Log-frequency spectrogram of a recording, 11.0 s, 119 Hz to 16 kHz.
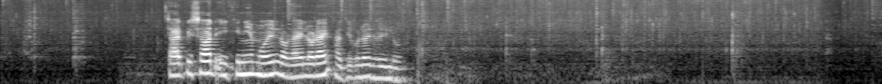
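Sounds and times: vegetables sizzling in oil: 0.0 - 11.0
metal spatula clicking on pan: 9.1 - 9.4.

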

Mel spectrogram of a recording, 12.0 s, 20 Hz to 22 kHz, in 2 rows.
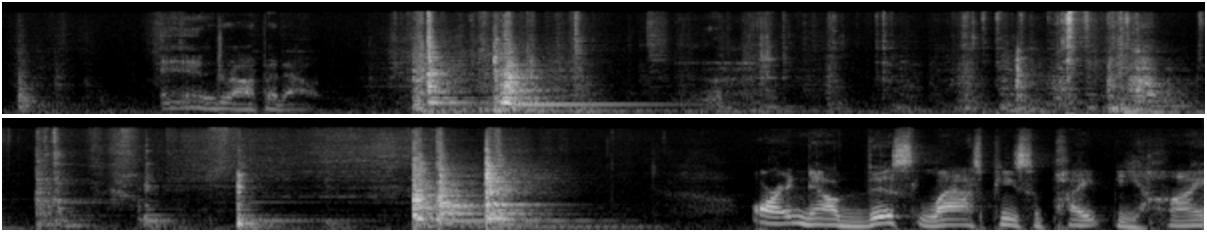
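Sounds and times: metal rubbing and scraping: 1.9 - 9.1.

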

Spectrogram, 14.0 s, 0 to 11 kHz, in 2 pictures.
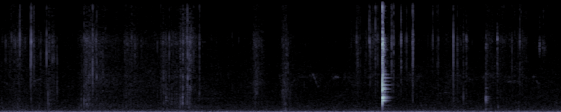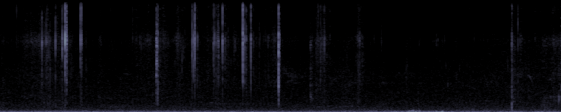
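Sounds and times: sharp clink: 4.8 - 5.1.

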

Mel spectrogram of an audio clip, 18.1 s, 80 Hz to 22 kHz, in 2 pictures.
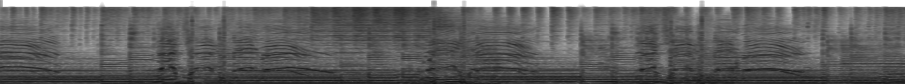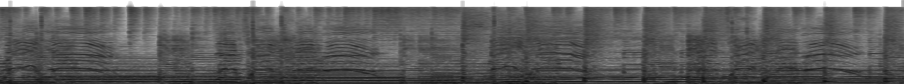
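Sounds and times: bending lead guitar line: 0.0 - 18.0
loud rock music: 0.0 - 18.0.

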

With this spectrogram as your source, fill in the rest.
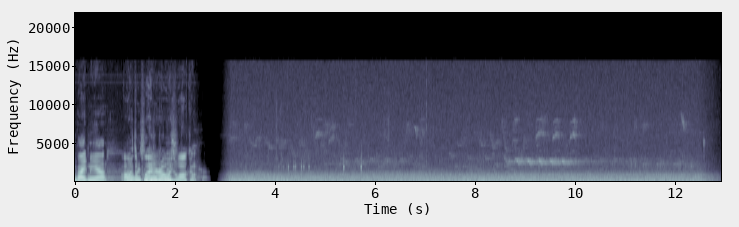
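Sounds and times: outdoor background rush: 2.9 - 12.9
small birds chirping: 3.0 - 12.9.

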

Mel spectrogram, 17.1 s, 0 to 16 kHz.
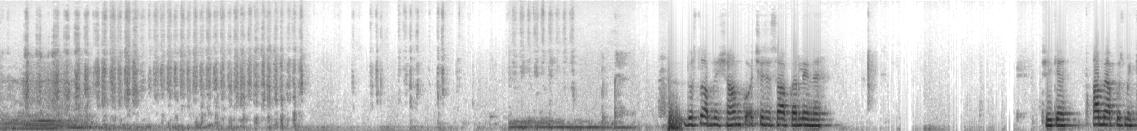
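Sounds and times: low steady hum: 0.0 - 3.7, 4.3 - 17.0
emery cloth rubbing metal: 7.6 - 9.0.

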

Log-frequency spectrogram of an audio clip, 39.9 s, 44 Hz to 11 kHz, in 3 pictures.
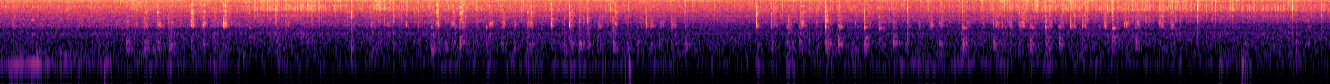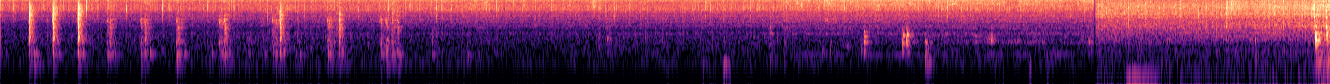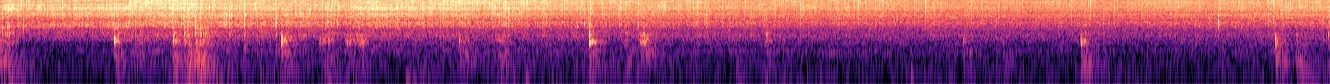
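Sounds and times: vegetables sizzling in a frying pan: 0.0 - 39.9
utensils clicking against pan: 1.2 - 2.8, 3.9 - 7.0, 7.6 - 11.8, 13.6 - 17.4, 27.7 - 33.3.

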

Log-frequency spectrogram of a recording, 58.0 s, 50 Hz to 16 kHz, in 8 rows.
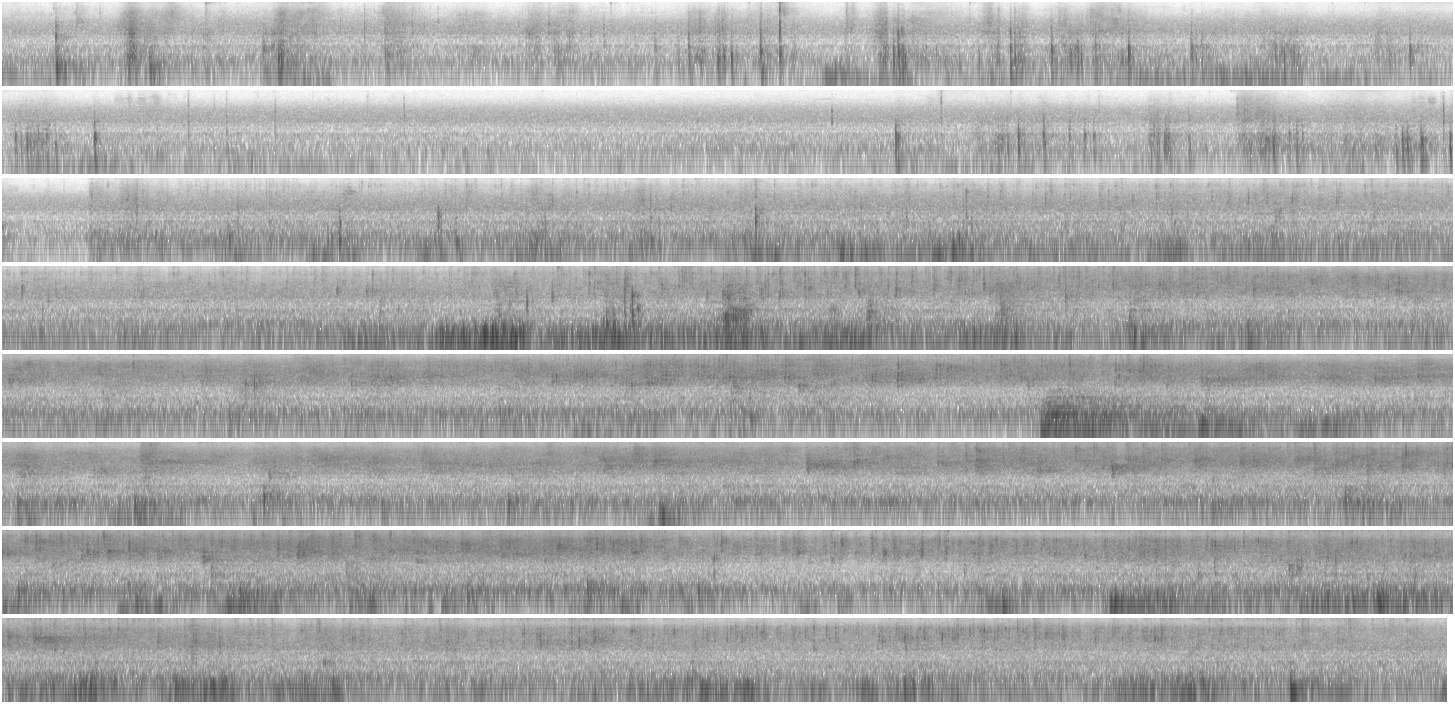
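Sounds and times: water dripping: 15.0 - 57.8.

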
